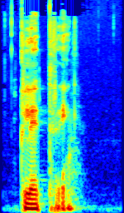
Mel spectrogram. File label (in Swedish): "Klättring" "Kiipeily"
